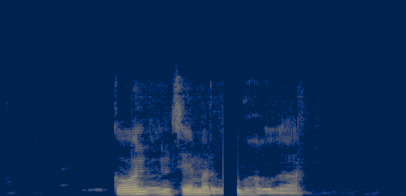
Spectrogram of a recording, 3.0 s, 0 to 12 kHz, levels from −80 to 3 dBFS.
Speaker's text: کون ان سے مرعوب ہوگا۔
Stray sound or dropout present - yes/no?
yes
